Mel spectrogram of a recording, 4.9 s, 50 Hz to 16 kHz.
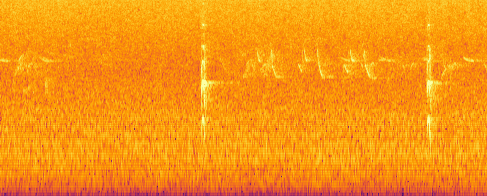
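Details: In Hokkaido, a White-backed woodpecker of the Ezo subspecies gives two abrupt kyo calls about two seconds apart, while soft high twittering of other small birds runs underneath; Nikon COOLPIX P950 recording.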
